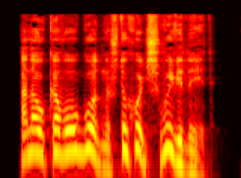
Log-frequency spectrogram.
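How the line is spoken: Sharp. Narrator (Russian): резко сказал ему Симус

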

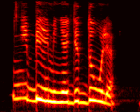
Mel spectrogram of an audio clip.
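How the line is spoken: Fox pleading. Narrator (Russian): взмолился лис

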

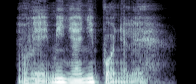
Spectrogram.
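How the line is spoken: Calm. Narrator (Russian): все так же спокойно сказал Дамблдор

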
